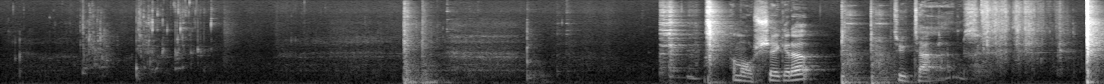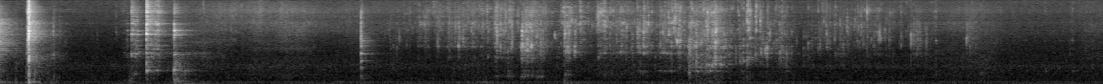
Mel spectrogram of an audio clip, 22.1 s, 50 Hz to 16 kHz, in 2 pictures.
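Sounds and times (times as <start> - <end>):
drink and ice pouring into glass: 15.2 - 20.4.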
